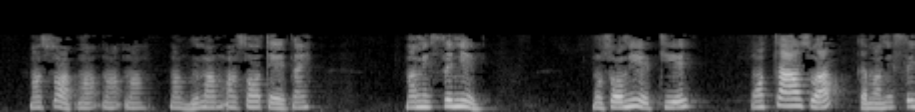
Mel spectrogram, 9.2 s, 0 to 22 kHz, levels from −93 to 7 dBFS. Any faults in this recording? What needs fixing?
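Throughout the speech, everything above 6 kHz is missing, and weak detail flickers between frames, giving a watery, swirly quality and smeared onsets. The likely cause is heavy MP3 compression, which fits a bitrate near 24 kbps. A spectrogram shows a hard ceiling at 6 kHz with patchy, speckled holes below it. To prevent it, encode from the original at a much higher bitrate or with a codec built for low-rate speech.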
